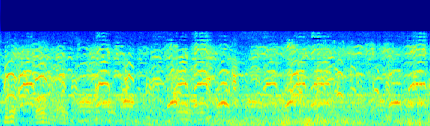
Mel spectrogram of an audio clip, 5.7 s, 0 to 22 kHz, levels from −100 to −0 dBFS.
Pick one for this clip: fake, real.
real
